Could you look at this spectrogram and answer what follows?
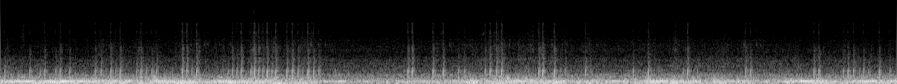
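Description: Car driving at road speed: a steady low rumble of engine and tyres, with a few small knocks scattered through it.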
